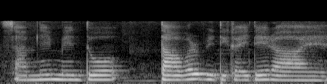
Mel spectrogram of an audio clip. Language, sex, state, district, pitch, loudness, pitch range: Hindi, female, Arunachal Pradesh, Papum Pare, 210 Hz, -18 LUFS, 200-220 Hz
